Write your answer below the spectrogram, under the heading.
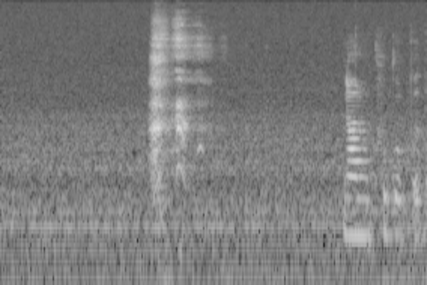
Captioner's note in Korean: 실소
